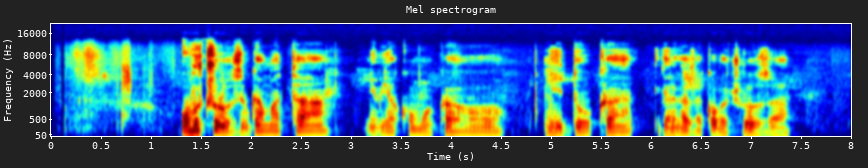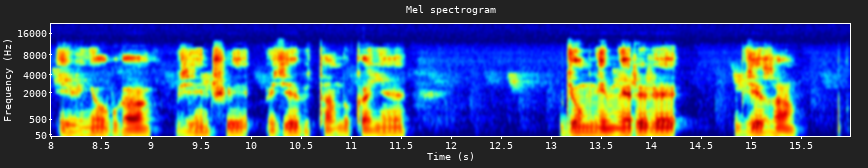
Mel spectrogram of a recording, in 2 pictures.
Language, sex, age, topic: Kinyarwanda, male, 18-24, finance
